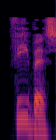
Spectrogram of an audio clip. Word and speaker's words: Phoebus: Apollo's chief epithet was Phoebus, Phoebus, Phoebus, Phoebus, Greek pronunciation po acute I dot bos, literally bright.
